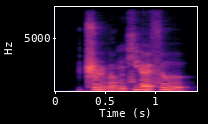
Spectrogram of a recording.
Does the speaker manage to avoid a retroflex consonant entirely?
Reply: no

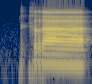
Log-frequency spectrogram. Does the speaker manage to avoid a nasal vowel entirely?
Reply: yes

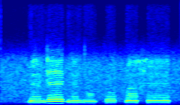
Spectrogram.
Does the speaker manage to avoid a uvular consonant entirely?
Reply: yes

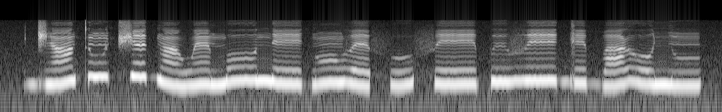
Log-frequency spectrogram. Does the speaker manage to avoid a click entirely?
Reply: yes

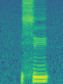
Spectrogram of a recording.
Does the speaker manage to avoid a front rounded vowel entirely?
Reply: no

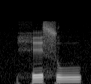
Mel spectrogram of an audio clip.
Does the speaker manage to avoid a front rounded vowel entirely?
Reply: yes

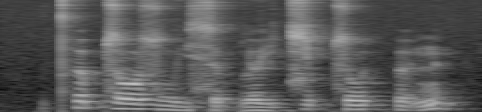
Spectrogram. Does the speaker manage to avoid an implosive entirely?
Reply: yes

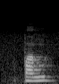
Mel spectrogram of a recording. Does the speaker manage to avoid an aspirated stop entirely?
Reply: yes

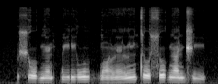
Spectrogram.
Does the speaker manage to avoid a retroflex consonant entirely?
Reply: yes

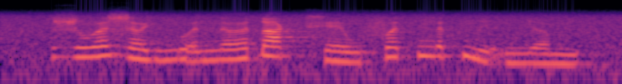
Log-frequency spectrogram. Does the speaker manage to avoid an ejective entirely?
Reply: yes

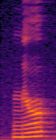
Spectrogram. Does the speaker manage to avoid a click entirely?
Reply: yes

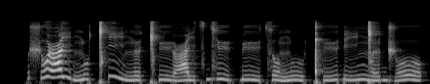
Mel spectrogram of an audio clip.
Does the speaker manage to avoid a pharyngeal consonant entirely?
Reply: no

